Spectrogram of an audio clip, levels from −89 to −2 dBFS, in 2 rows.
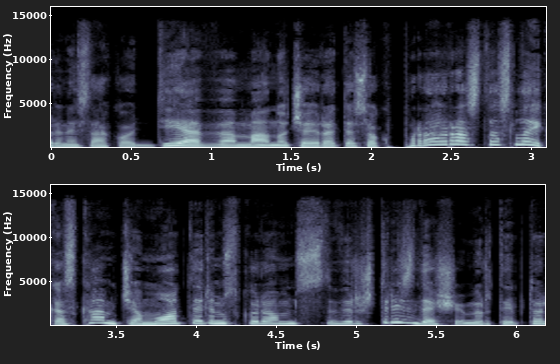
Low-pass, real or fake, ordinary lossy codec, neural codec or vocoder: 14.4 kHz; real; AAC, 64 kbps; none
